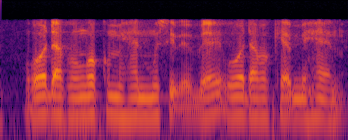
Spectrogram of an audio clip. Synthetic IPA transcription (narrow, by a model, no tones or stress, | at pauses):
wɔdakɔŋɡɔkːɔmiɦɛnmusiɓɛ̰ɓɛwɔdakɔkɛmiɦɛn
